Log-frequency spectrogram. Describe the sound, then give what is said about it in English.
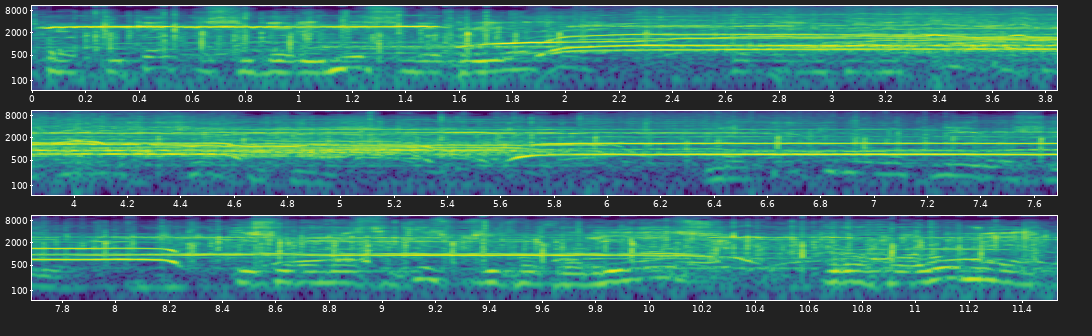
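A large outdoor crowd in the streets of central Athens, Greece, cheers and shouts continuously as the passing of same-sex marriage legislation is announced, with sustained whistles or horn-like tones rising above the dense, loud mass of voices throughout. “People cheering there in the streets of Athens as the news was shared.”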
